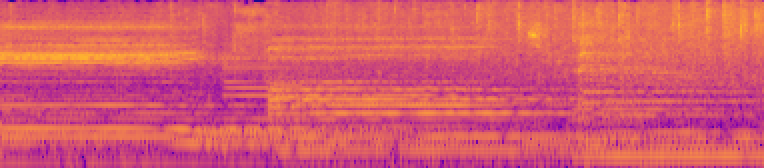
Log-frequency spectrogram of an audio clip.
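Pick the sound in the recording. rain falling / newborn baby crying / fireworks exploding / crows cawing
rain falling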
